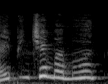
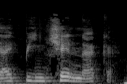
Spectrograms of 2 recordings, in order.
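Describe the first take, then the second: First: High, slow whiny comeback; mocking retold retort. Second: Slow, drawn-out disdain; scornful retold insult. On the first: Retelling the moviegoer's comeback, high mocking voice. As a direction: mimic her insult, high-pitched and drawn out. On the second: Retelling an insult to a moviegoer, drawn-out scorn. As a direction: stretch it out in acted contempt.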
